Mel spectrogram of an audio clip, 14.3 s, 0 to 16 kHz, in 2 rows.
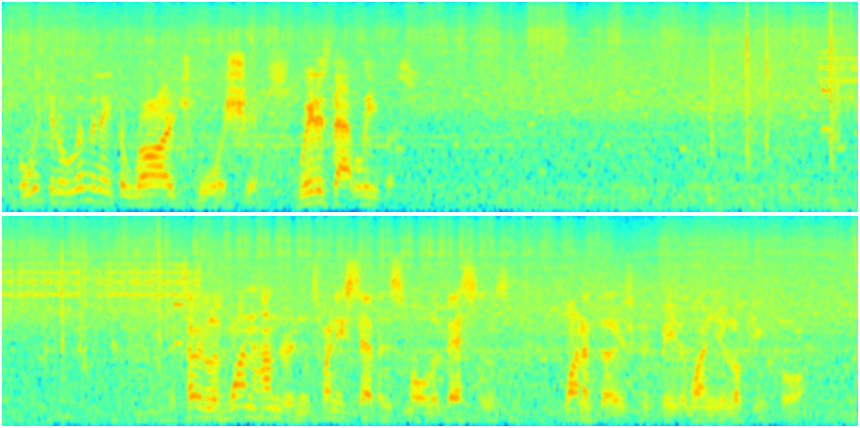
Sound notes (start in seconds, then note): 5.8 keys clicking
